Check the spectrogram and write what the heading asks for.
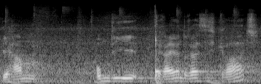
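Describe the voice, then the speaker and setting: Excited male travel vlogger outdoors. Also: medium pitch, unhurried, roomy sound, music in the background. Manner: excited, upbeat, repeats intensifiers. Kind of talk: casual travel vlog. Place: outdoors in a city.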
